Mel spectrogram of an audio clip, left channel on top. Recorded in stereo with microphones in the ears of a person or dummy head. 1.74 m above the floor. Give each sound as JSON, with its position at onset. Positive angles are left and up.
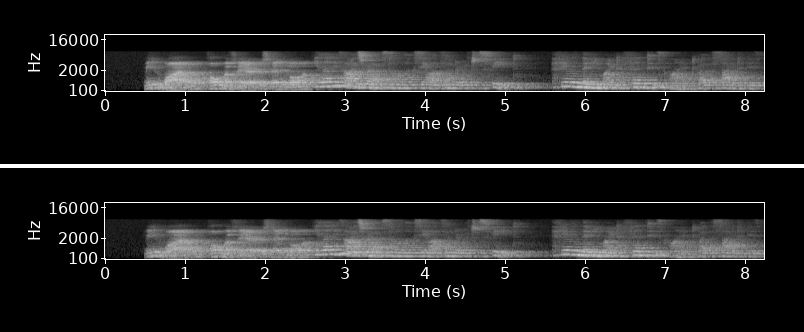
{"t": 0.5, "sound": "a man speaking", "side_deg": 60, "distance_m": 0.8}
{"t": 2.6, "sound": "a woman speaking", "side_deg": 25, "distance_m": 1.1}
